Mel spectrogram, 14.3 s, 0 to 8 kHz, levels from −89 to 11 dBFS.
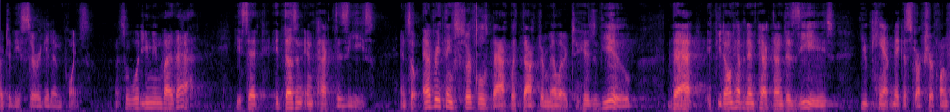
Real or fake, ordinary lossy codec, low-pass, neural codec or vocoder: fake; AAC, 32 kbps; 7.2 kHz; codec, 16 kHz, 8 kbps, FreqCodec, smaller model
